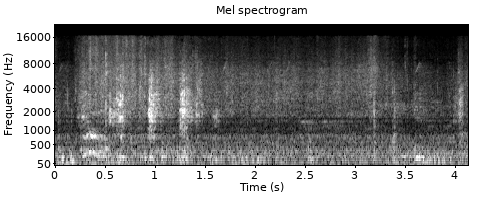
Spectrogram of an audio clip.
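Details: Two Jack Russell Terriers about 4½ months old, playing and chasing each other in a back yard in Lenexa, Kansas, on January 16, 2012, give a few short, high yips and whines, then scuffling noise.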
